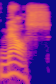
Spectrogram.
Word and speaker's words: nous: And yes, I've got some notes here because the pronunciation is Nos.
